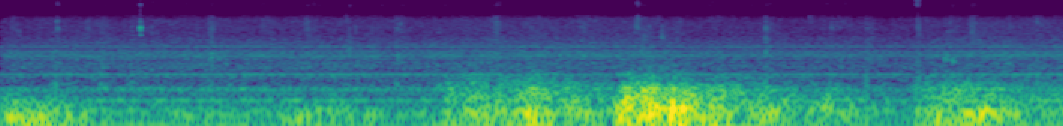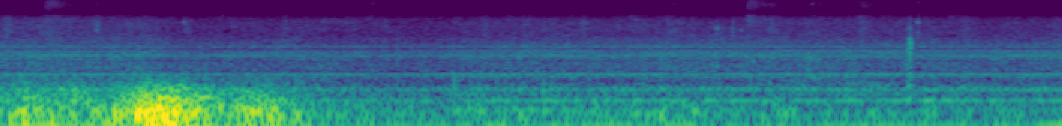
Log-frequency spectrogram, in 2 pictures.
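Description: Low rumble of distant thunder, swelling and fading over several seconds and loudest about three and six seconds in, over a faint steady hum.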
